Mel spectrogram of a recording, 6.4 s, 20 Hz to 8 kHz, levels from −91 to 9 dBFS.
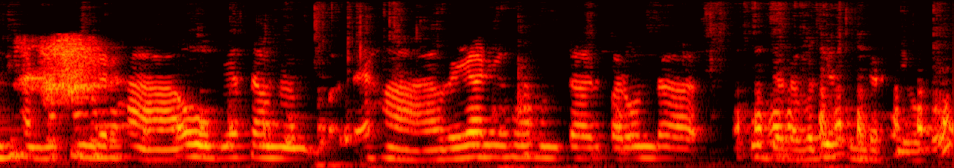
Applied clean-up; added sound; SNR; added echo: classical method log-MMSE.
